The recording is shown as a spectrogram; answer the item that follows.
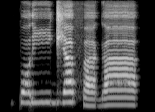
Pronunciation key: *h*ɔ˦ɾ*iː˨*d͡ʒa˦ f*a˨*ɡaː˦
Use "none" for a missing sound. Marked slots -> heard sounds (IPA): p, iː˦, a˨

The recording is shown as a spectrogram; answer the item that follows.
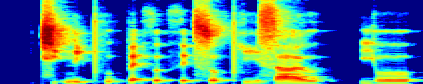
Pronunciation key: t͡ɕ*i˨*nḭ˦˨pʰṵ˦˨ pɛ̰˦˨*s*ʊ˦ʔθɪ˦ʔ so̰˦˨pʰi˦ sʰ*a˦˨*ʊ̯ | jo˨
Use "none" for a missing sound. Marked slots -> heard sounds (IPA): ḭ˦˨, θ, a˦

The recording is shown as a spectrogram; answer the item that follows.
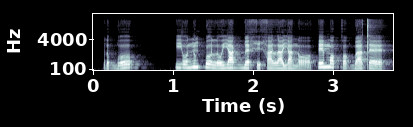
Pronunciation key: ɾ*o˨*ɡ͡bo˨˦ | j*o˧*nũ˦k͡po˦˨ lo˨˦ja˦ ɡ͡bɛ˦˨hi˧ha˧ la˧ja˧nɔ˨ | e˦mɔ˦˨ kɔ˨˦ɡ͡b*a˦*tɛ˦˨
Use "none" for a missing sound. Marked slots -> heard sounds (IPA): o˨, o˧, a˦

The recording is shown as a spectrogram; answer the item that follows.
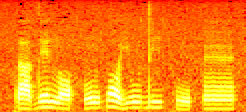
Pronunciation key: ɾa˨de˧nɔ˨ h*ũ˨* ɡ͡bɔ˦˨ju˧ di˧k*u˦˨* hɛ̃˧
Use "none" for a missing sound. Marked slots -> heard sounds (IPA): ũ˨˦, u˨

